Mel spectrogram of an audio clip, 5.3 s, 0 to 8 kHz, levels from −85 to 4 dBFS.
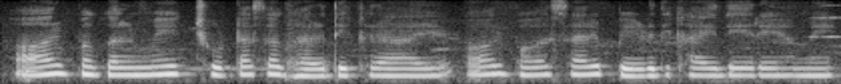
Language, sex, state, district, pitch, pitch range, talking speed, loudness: Hindi, female, Uttar Pradesh, Lalitpur, 230 Hz, 215-245 Hz, 195 wpm, -15 LUFS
